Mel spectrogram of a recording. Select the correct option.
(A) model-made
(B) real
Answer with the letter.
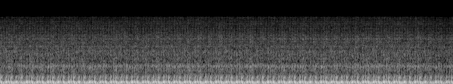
B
